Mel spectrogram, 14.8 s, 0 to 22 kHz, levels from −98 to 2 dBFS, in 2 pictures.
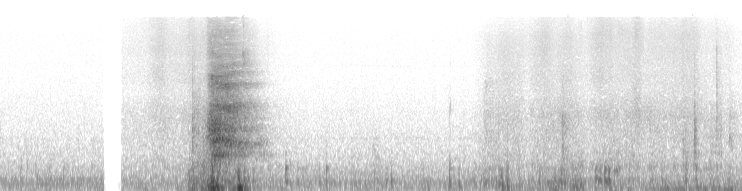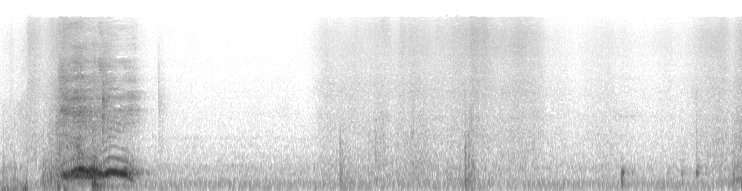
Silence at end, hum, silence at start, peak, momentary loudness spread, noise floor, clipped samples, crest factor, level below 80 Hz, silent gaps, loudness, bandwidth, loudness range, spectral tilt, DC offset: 0 s; none; 1.9 s; -14 dBFS; 30 LU; -61 dBFS; under 0.1%; 22 dB; -46 dBFS; none; -28 LUFS; 16 kHz; 24 LU; -5.5 dB/octave; under 0.1%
